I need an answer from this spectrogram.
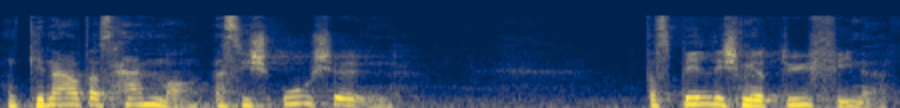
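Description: Lively Swiss German man preaching. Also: high voice, moderate pace, big-room sound, slight background noise. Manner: lively, asks the audience rhetorical questions. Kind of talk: sermon.

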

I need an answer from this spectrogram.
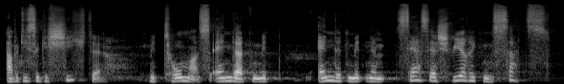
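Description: Guy preaching, kinda high husky voice, hammers the same lines again and again, talks right at you. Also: moderate pace. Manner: emphatic, repeats key phrases, addresses listeners directly. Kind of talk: sermon.

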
